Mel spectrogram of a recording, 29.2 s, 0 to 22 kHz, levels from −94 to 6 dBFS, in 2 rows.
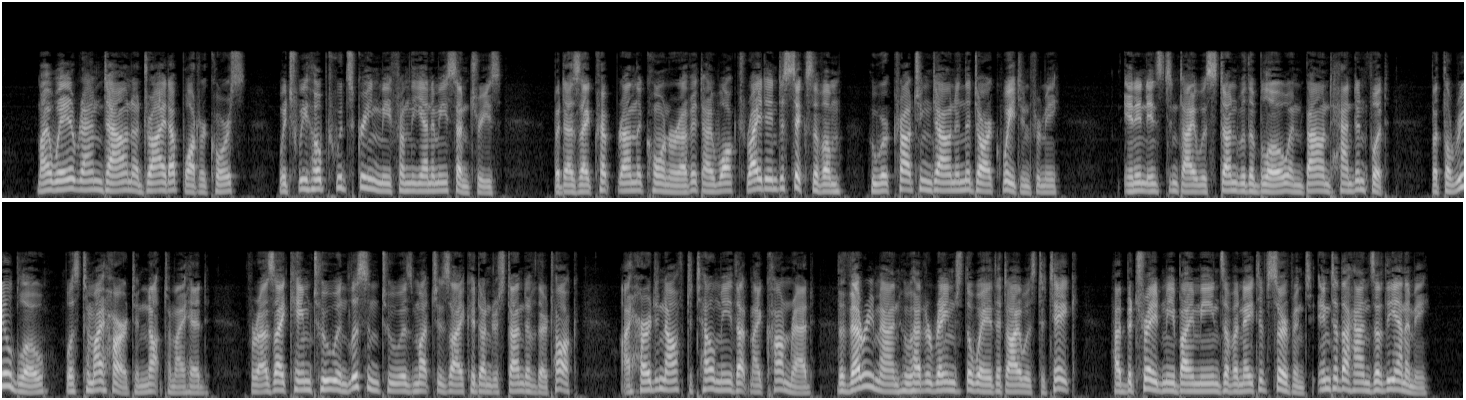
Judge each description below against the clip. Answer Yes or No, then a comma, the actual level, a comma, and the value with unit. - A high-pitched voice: No, medium, 155 Hz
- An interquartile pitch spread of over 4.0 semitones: No, average, 3.3 semitones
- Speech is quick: Yes, fast, 255 wpm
